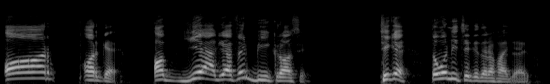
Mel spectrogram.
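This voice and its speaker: A man's voice: high-pitched, very animated, a little slow, a bit bright. A male teacher giving a step-by-step classroom lecture at a board, addressing his students directly and slipping English phrases into his Hindi.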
